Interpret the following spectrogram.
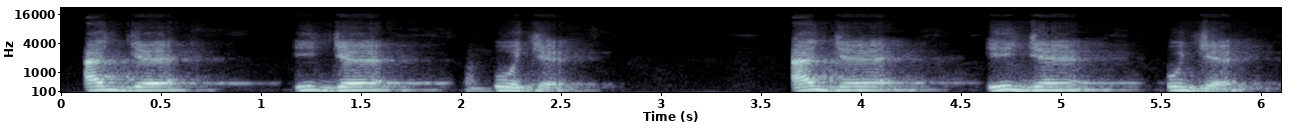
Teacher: ketika huruf jim ini sukun, maka kembali kepada hukum qalqalah, yaitu harus dipantulkan ya.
